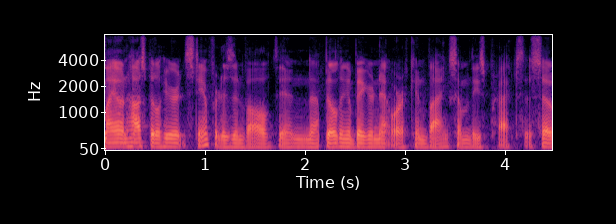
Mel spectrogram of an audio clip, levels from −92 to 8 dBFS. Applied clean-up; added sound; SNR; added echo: none; none; none; none.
